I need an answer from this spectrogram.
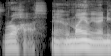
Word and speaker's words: Rojas: How do I pronounce the last name? Rojas.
